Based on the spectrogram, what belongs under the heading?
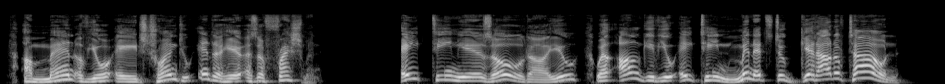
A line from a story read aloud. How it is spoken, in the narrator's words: shouted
